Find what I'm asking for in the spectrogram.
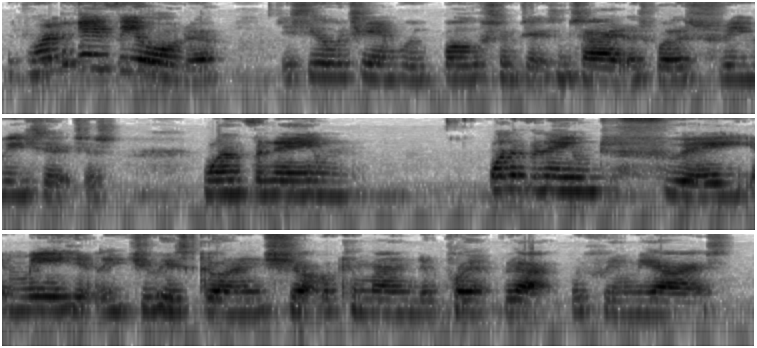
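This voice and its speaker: Brief: female co-host, fairly high voice, stumbling casual read, picked up from a distance, faint noise. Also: fairly quick. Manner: stumbling, restarting words. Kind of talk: casual creepypasta reading.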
